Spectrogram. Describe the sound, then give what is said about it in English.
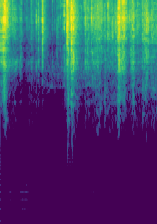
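Garlic being peeled for a shrimp tureen: a few soft, dry papery crinkles and tearing rustles, bright and hissy, coming in three short bursts with quiet gaps between them, with no voices. “Peel a little here.”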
